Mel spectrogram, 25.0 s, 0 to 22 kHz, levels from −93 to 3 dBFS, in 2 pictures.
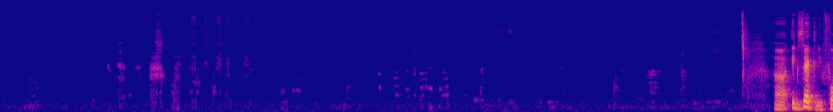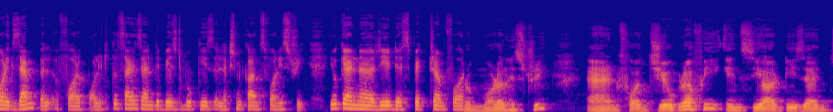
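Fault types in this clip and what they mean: Section at the wrong speed: from 19.45 s to the end at 24.99 s, the speech plays at 0.662 times its recorded rate, so it runs slower and drops about seven semitones in pitch at the same moment, turning deep and drawn out. Because speed and pitch shift together and change abruptly, the likely cause is that this final stretch was played back or edited against the wrong clock rate, rather than being processed by a pitch or time-stretch tool.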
